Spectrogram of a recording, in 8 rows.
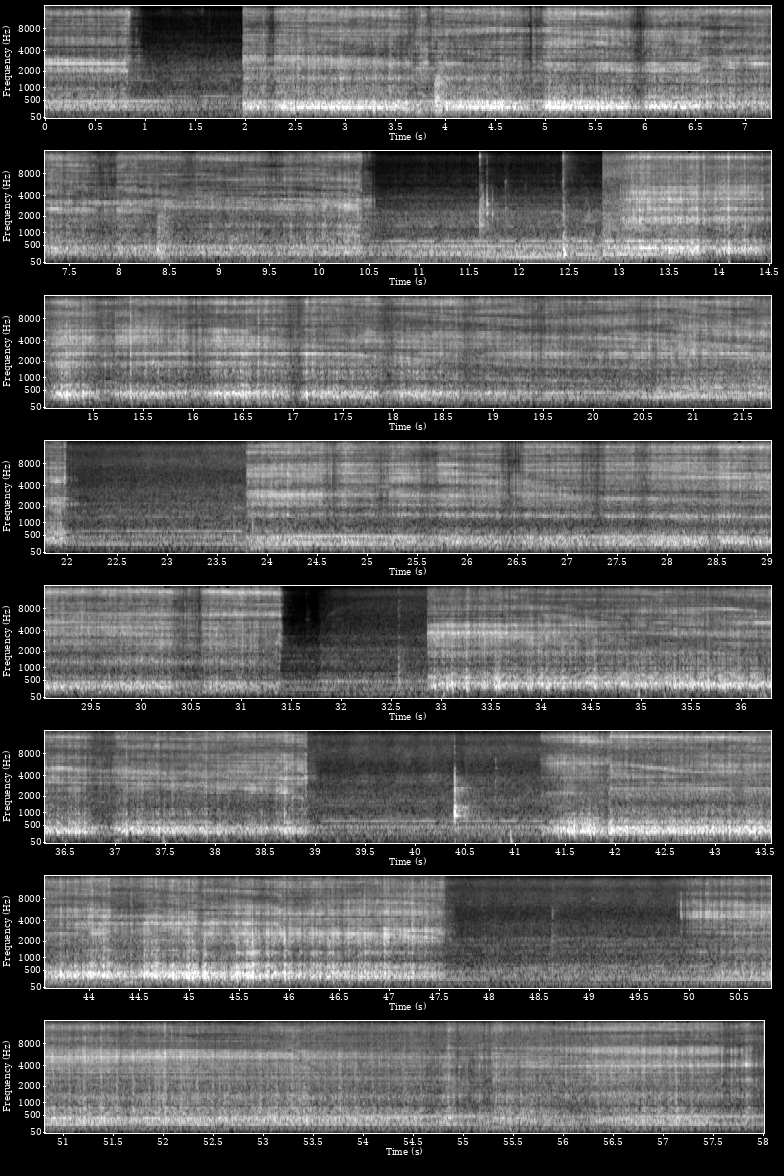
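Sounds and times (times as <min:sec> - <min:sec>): power tool rasping wood: 0:00.0 - 0:01.1, 0:02.0 - 0:10.7, 0:12.8 - 0:22.2, 0:23.7 - 0:31.5, 0:32.8 - 0:39.2, 0:40.4 - 0:47.8, 0:49.9 - 0:58.0
motor hum: 0:00.0 - 0:31.5.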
